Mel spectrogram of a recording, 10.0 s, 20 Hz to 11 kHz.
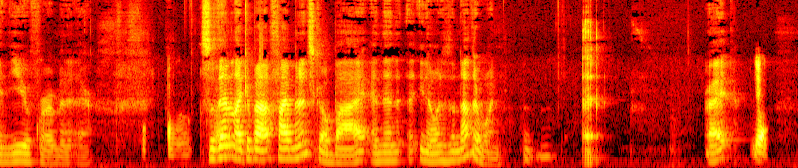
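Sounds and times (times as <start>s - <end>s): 
speech: 0.0s - 7.6s, 8.8s - 9.7s
voice imitating a short loud burp: 6.6s - 7.7s.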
